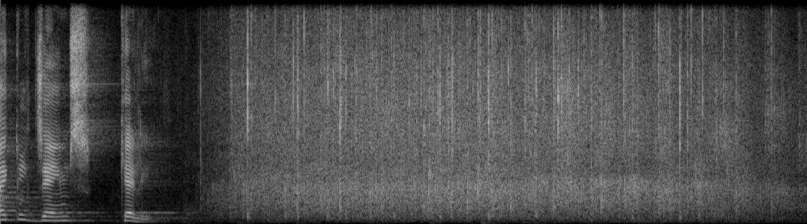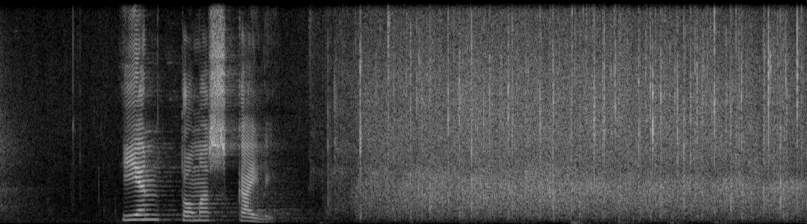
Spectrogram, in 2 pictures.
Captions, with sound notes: Michael James Kelly. (audience applauding) Ian Thomas Kiely. (audience applauding)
